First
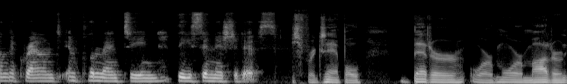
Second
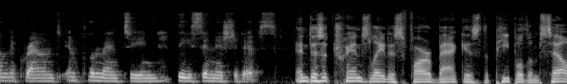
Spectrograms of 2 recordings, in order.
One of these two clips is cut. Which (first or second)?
first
